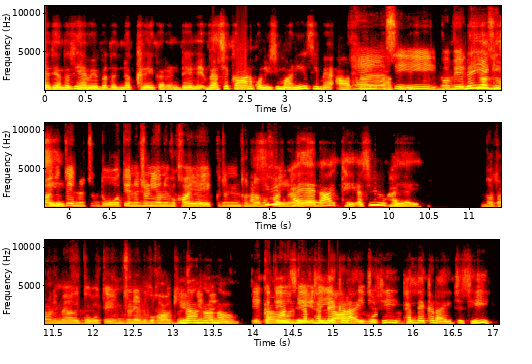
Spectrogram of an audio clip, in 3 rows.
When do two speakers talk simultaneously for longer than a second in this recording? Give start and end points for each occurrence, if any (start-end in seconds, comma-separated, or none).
14.2-15.9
